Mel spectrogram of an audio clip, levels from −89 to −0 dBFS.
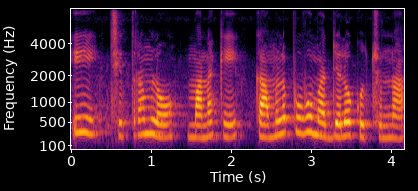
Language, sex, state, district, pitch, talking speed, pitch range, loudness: Telugu, female, Andhra Pradesh, Anantapur, 245 Hz, 115 wpm, 230-280 Hz, -18 LUFS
